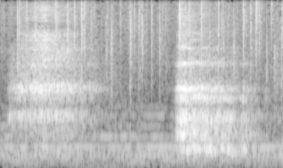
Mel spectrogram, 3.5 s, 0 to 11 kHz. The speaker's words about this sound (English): let's take our habitual 3 deep breaths and get started.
